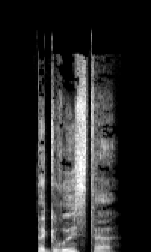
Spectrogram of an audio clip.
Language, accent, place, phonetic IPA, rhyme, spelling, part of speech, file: German, Germany, Berlin, [bəˈɡʁyːstə], -yːstə, begrüßte, adjective / verb, De-begrüßte.ogg
- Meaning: inflection of begrüßen: 1. first/third-person singular preterite 2. first/third-person singular subjunctive II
